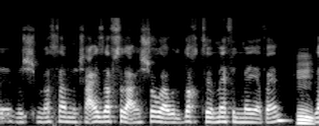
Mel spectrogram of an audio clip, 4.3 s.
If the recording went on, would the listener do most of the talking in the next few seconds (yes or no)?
no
